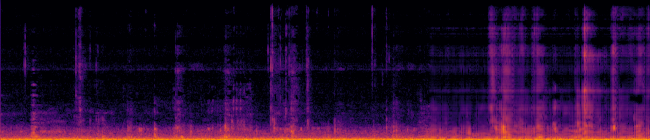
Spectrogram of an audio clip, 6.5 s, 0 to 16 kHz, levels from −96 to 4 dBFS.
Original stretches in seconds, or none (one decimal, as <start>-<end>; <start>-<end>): 0.0-4.3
